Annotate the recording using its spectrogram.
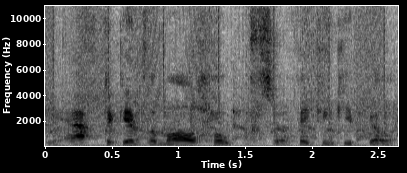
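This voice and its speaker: A man's voice: mid-range voice, level tone, a little fast. A man giving casual commentary as co-host of a let's play. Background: game music.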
